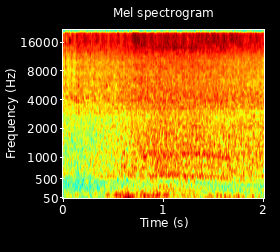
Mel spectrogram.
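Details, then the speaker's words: Ford Mustang GT after bearing replacement for a knock: steady, even drone held around 2000 rpm with no rhythmic knocking; bottom end quiet and healthy, while coolant leaks from a cracked radiator top. "And uh I don't hear any knocking. I don't hear no knocking no more. Maybe we survived."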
